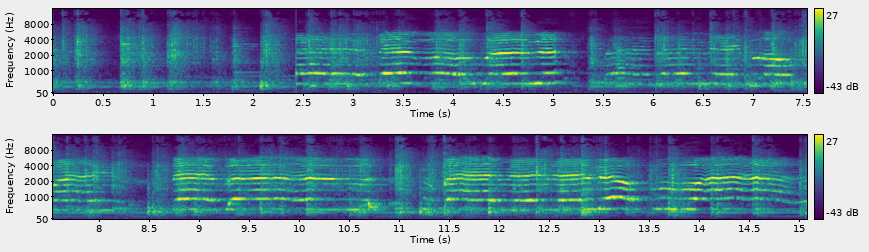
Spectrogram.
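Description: A toddler singing several drawn-out, wavering phrases while strumming and tapping a small guitar.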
